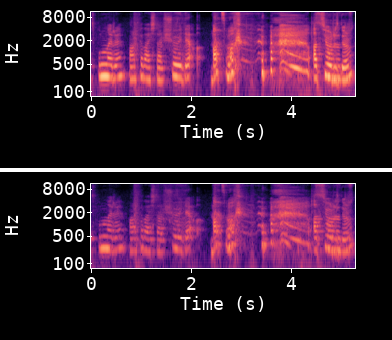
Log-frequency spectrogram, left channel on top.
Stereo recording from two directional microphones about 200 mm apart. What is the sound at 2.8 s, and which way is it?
Speech, 55° left (ahead or behind).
